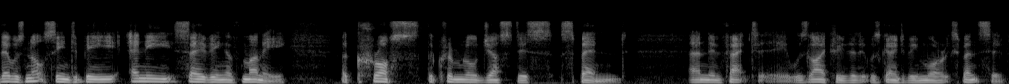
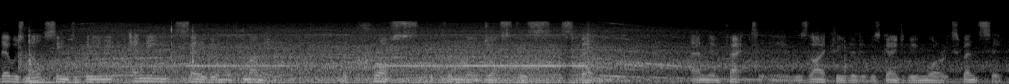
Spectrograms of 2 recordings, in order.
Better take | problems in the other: first | background sound (Domestic sounds, home sounds); 1 dB above the speech

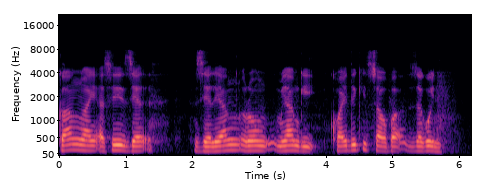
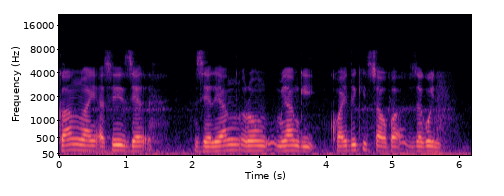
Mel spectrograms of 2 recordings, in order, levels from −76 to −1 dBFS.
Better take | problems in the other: first | background sound (Church bell); 15 dB below the speech

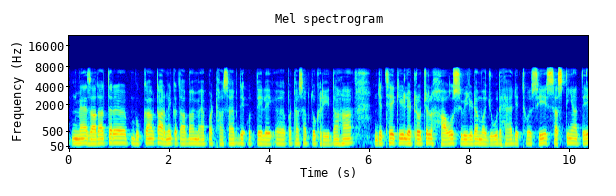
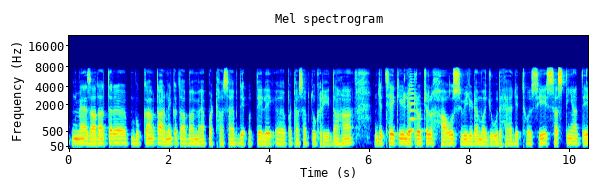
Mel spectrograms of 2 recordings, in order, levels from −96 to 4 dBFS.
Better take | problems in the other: first | noise reduction (neural mask model RNNoise)

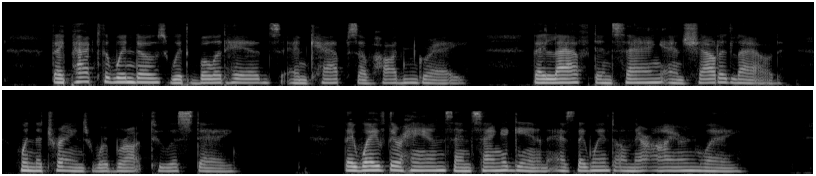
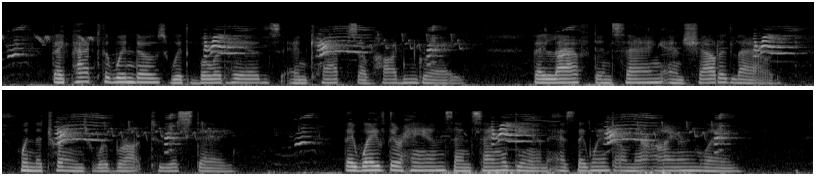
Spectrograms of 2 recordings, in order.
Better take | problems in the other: first | background sound (Cat + Bird vocalization, bird call, bird song); 5 dB below the speech

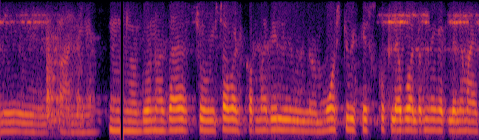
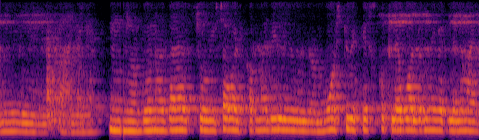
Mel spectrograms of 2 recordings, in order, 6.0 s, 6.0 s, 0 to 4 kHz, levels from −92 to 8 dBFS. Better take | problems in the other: first | room echo; dies away in 0.7 s

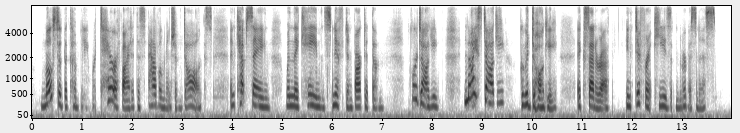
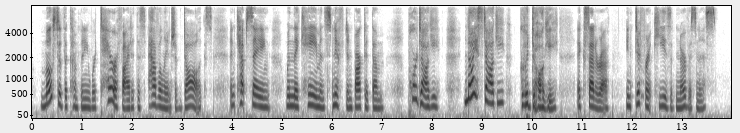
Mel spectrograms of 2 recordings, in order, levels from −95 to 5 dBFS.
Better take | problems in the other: second | noise reduction (neural diffusion model UNIVERSE++)

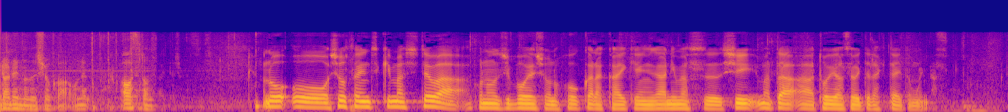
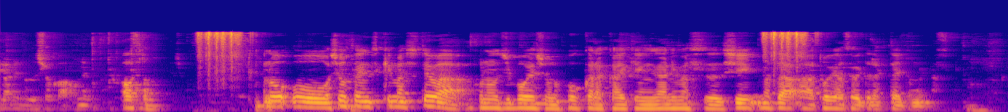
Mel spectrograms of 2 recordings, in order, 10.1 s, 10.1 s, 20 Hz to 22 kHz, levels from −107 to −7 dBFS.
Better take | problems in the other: first | noise reduction (classical method WPE with log-MMSE)

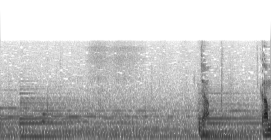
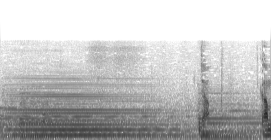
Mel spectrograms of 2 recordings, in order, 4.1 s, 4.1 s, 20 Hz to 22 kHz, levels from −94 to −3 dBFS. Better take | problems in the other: first | background sound (Bowed string instrument); 1 dB below the speech

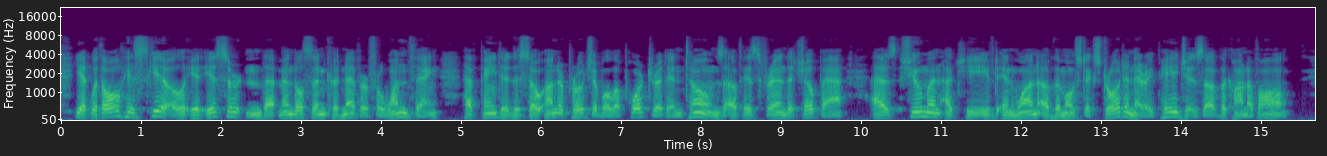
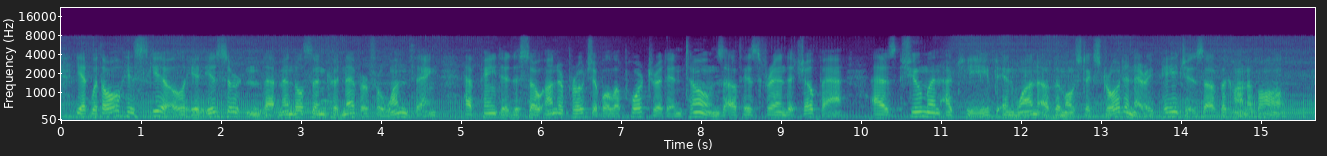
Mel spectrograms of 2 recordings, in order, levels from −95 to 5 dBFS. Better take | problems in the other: first | background sound (Motorcycle); 10 dB below the speech

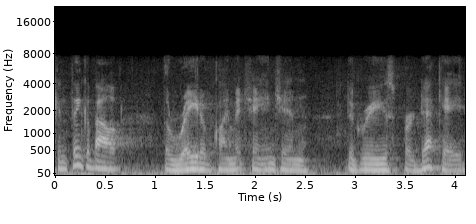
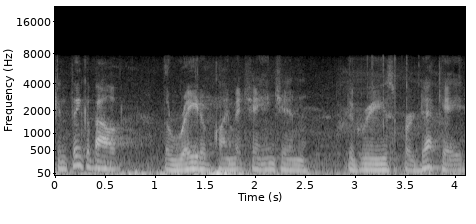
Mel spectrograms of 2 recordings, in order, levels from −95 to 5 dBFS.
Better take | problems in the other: first | background sound (Animal); 2 dB below the speech

